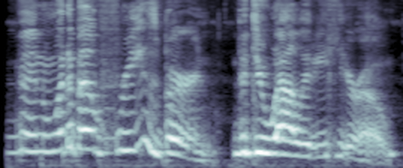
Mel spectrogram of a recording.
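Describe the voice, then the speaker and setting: A practical teenage boy in an audio story, read by a woman in a near-natural voice. He is confident and matter-of-fact, with a high, animated delivery. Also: a little slow. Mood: suggesting. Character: confident, practical teenage boy hero student, advising classmate.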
